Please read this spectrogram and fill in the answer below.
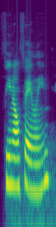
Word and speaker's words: phenolphthalein: say lean okay that's kind of how you pronounce it phenolphthalein and when phenolphthalein it's a liquid when you add it to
